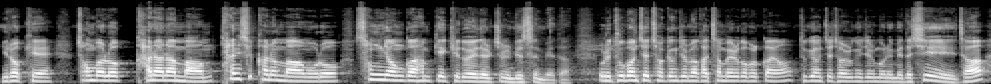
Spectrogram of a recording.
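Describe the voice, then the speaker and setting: A male pastor with a high-pitched voice delivers a sermon to his congregation. He asks them questions and calls for amens. He rises to loud cries, then drops to soft asides. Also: fast, hardly any pauses. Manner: talks straight to the congregation with questions and calls to say amen.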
